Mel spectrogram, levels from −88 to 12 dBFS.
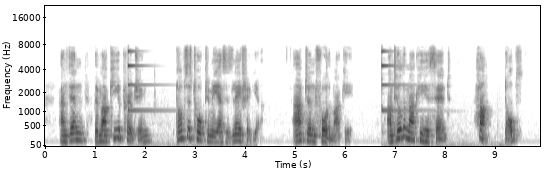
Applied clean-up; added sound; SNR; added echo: none; Bicycle; 11 dB; none.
